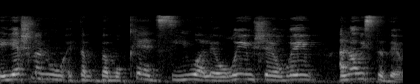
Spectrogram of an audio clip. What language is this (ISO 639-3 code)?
heb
